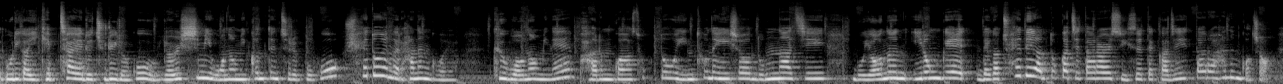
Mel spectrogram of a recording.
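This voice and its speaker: A woman teaching English listening in a relaxed, chatty way. Her voice sits a little high. She addresses the viewer directly and now and then imitates how English phrases sound. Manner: talks straight to viewers, mimics English pronunciations to contrast them. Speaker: English-learning YouTuber. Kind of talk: casual explanatory lesson.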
